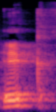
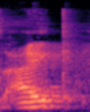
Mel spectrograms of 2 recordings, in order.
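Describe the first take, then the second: First: The name has a short 'ih' vowel. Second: The name has a long 'eye' vowel. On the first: The speaker calls it wrong. "I said it ick the whole time" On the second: The speaker calls it right. "I think his name is pronounced Ike"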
